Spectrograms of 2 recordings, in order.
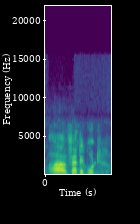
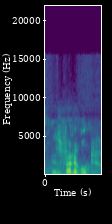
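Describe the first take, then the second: First: Imitating an Indian accent; light Indian accent impression. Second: Said in the usual way. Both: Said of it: "talking in an Indian accent".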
